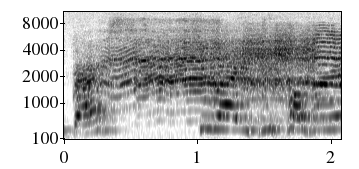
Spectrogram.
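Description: Several young children squealing and shouting together in high, excited voices, without clear words.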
